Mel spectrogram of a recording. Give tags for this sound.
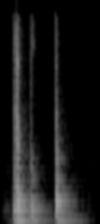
drum percussion sd snare snare-pipe sound

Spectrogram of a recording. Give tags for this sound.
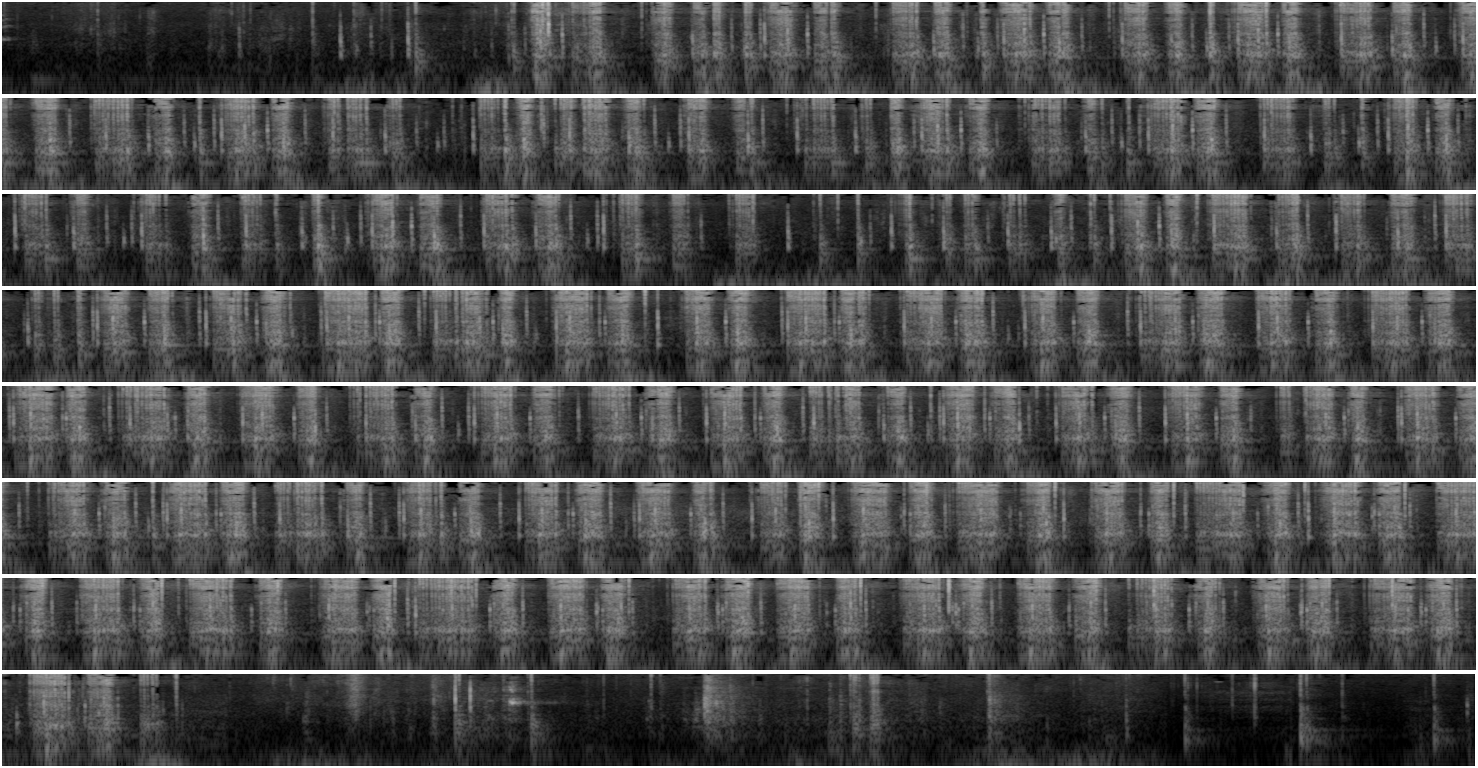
Bottles drum march pack plastic street water

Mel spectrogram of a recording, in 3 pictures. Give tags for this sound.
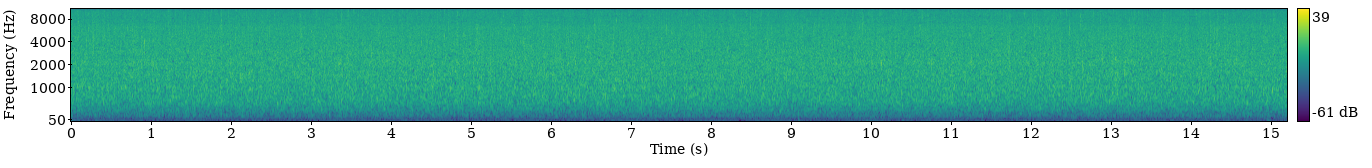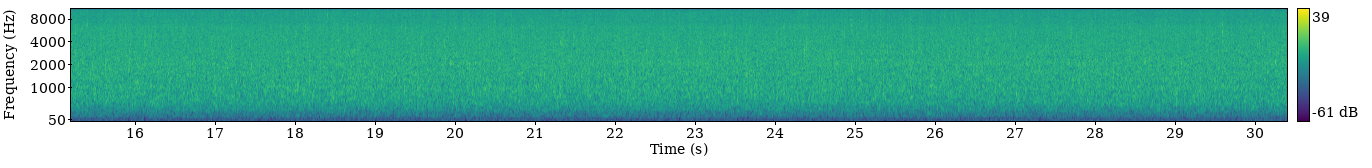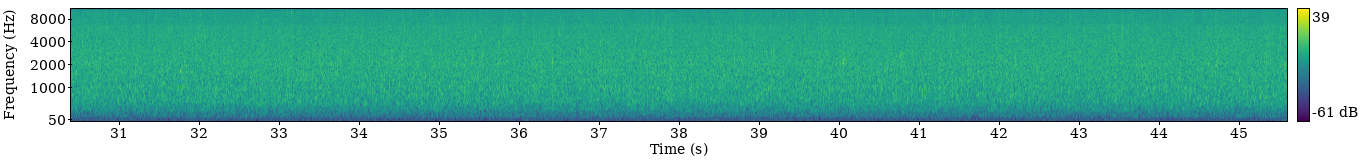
built-in-mic water wikiGong

